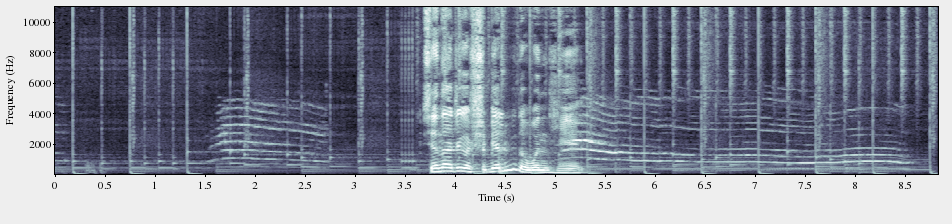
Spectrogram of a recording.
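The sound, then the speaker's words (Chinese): A domestic cat meows several times while its owner talks during a recording, with one loud, drawn-out, wavering yowl in the middle and softer, higher meows before and after it. “我家猫可能不是很开心，我在这一直录音不理它。”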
